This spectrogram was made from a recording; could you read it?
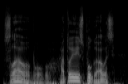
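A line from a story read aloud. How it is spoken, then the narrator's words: Relieved exhale. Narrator (Russian): облегченно выдохнула Наташа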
